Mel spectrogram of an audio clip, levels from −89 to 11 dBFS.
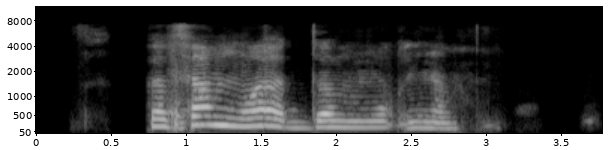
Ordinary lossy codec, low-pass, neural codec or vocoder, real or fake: AAC, 32 kbps; 7.2 kHz; codec, 16 kHz, 2 kbps, FreqCodec, smaller model; fake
